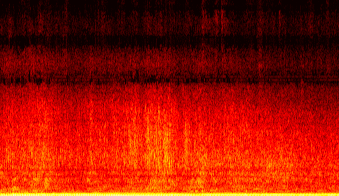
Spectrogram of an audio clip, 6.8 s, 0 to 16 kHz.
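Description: Curtiss P-40 Warhawk with its Allison engine on its takeoff roll at an airshow in Chino, California, a loud steady propeller drone with a deep sustained hum, heard from nearby under a commentator's voice.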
